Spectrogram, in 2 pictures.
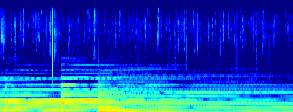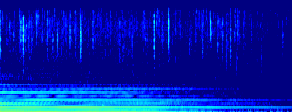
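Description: Ambient background music of sustained, held chords. The chord changes about one and a half seconds in, and then the music fades out steadily toward the end. Faint scattered ticks sit high above it.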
